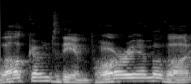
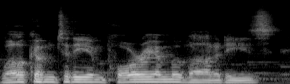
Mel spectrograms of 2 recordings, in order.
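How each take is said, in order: First: It is said in the speaker's own voice. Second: It is said in an Eeyore-like voice.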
